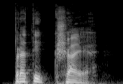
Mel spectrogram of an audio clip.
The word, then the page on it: प्रतिक्षय: Hindi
